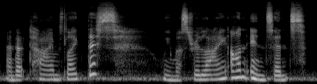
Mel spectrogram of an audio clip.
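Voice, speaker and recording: A woman voicing a poised, soft-spoken, subtly sly young female healer in a video game, with measured, gentle, composed delivery. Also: fairly high pitch, noisy background, lightly acted. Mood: calm, knowing. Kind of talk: scripted character voice lines.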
